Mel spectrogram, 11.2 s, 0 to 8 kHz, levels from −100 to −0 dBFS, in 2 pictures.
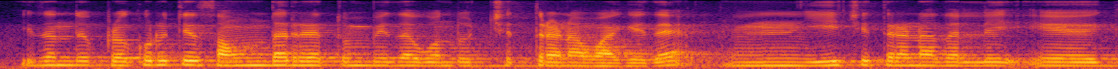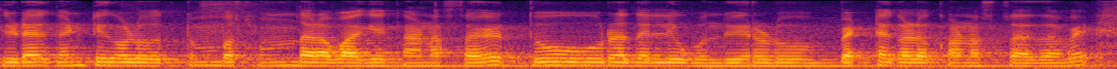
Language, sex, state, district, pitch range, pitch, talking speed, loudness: Kannada, male, Karnataka, Bijapur, 145-160 Hz, 155 Hz, 105 wpm, -16 LUFS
